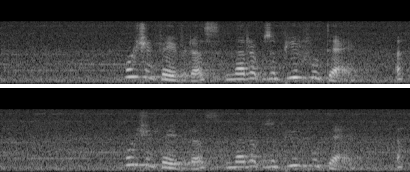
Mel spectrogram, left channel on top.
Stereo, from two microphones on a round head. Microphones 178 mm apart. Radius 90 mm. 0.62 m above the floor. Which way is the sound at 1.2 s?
50° left (ahead or behind).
